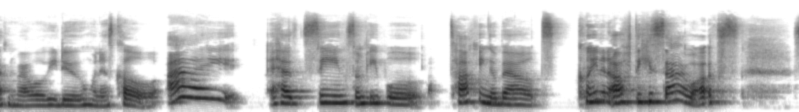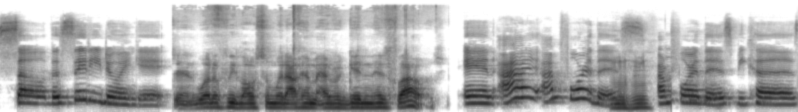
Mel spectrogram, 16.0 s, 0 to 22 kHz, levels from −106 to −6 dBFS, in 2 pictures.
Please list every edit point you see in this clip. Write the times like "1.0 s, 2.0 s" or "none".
9.7 s, 12.6 s, 14.7 s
